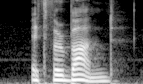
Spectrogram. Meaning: 1. a bandage 2. a joint 3. a military unit
- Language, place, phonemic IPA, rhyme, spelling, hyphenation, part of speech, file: Swedish, Gotland, /fœrˈband/, -and, förband, för‧band, noun, Sv-förband.ogg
